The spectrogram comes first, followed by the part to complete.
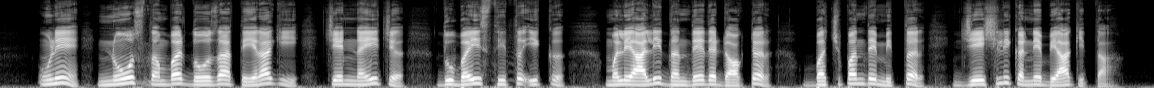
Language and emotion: Dogri, neutral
